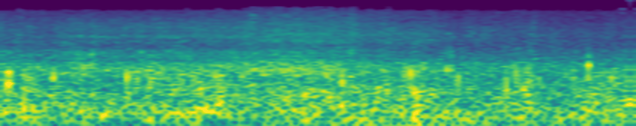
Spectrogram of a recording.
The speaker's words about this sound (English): the wind picked up and the boat sharply bowed to a watery blast. The vessel gored the waves, sending foam splashing on all sides.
